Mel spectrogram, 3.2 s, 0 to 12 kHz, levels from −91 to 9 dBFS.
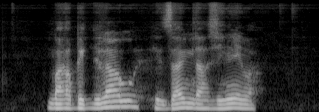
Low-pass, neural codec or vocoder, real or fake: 10.8 kHz; codec, 32 kHz, 1.9 kbps, SNAC; fake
